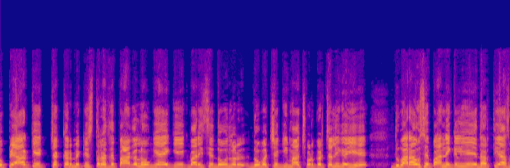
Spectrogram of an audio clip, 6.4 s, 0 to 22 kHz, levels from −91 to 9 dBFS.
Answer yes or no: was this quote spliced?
no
